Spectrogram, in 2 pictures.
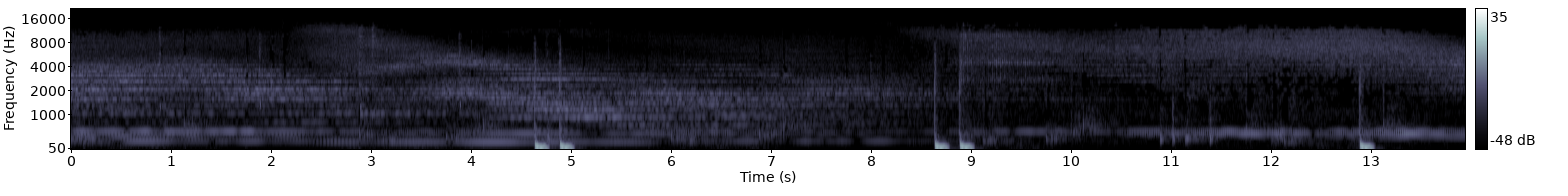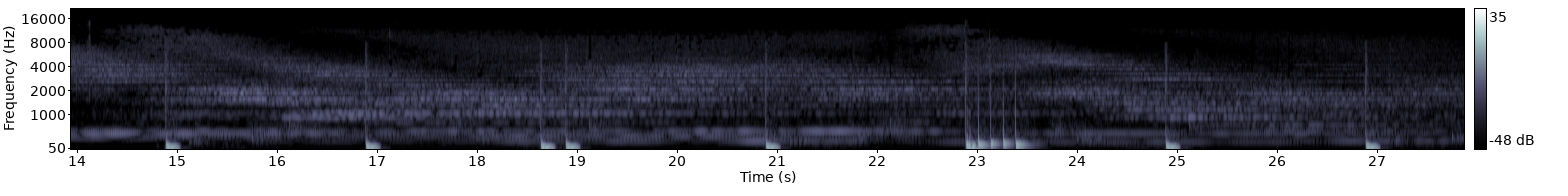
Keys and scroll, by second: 27.0 alt+z.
